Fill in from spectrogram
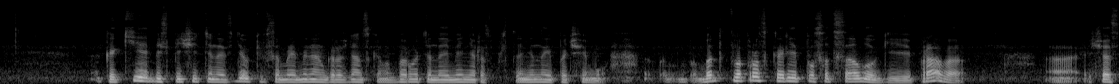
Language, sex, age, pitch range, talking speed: Russian, male, 50-69, 105-135 Hz, 105 wpm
